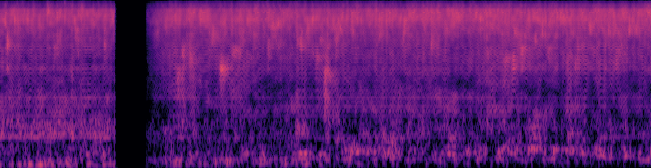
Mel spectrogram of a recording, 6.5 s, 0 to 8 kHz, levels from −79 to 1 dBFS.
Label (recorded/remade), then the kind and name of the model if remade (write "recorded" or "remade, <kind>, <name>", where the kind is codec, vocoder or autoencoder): remade, vocoder, Vocos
